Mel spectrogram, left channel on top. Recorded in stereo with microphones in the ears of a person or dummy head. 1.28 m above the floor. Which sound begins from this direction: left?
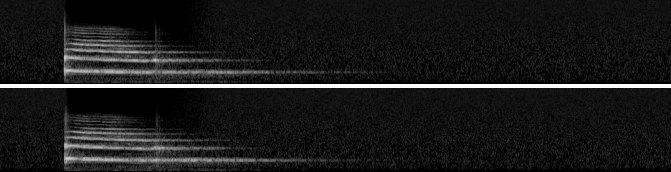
A cat meowing, at 0.6 s.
